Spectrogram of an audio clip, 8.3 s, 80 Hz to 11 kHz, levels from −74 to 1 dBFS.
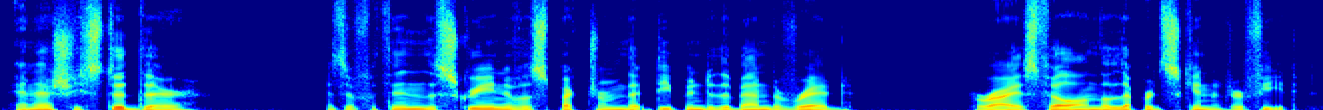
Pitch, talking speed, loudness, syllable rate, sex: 95 Hz, 220 wpm, -22 LUFS, 5.5 syllables/s, male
